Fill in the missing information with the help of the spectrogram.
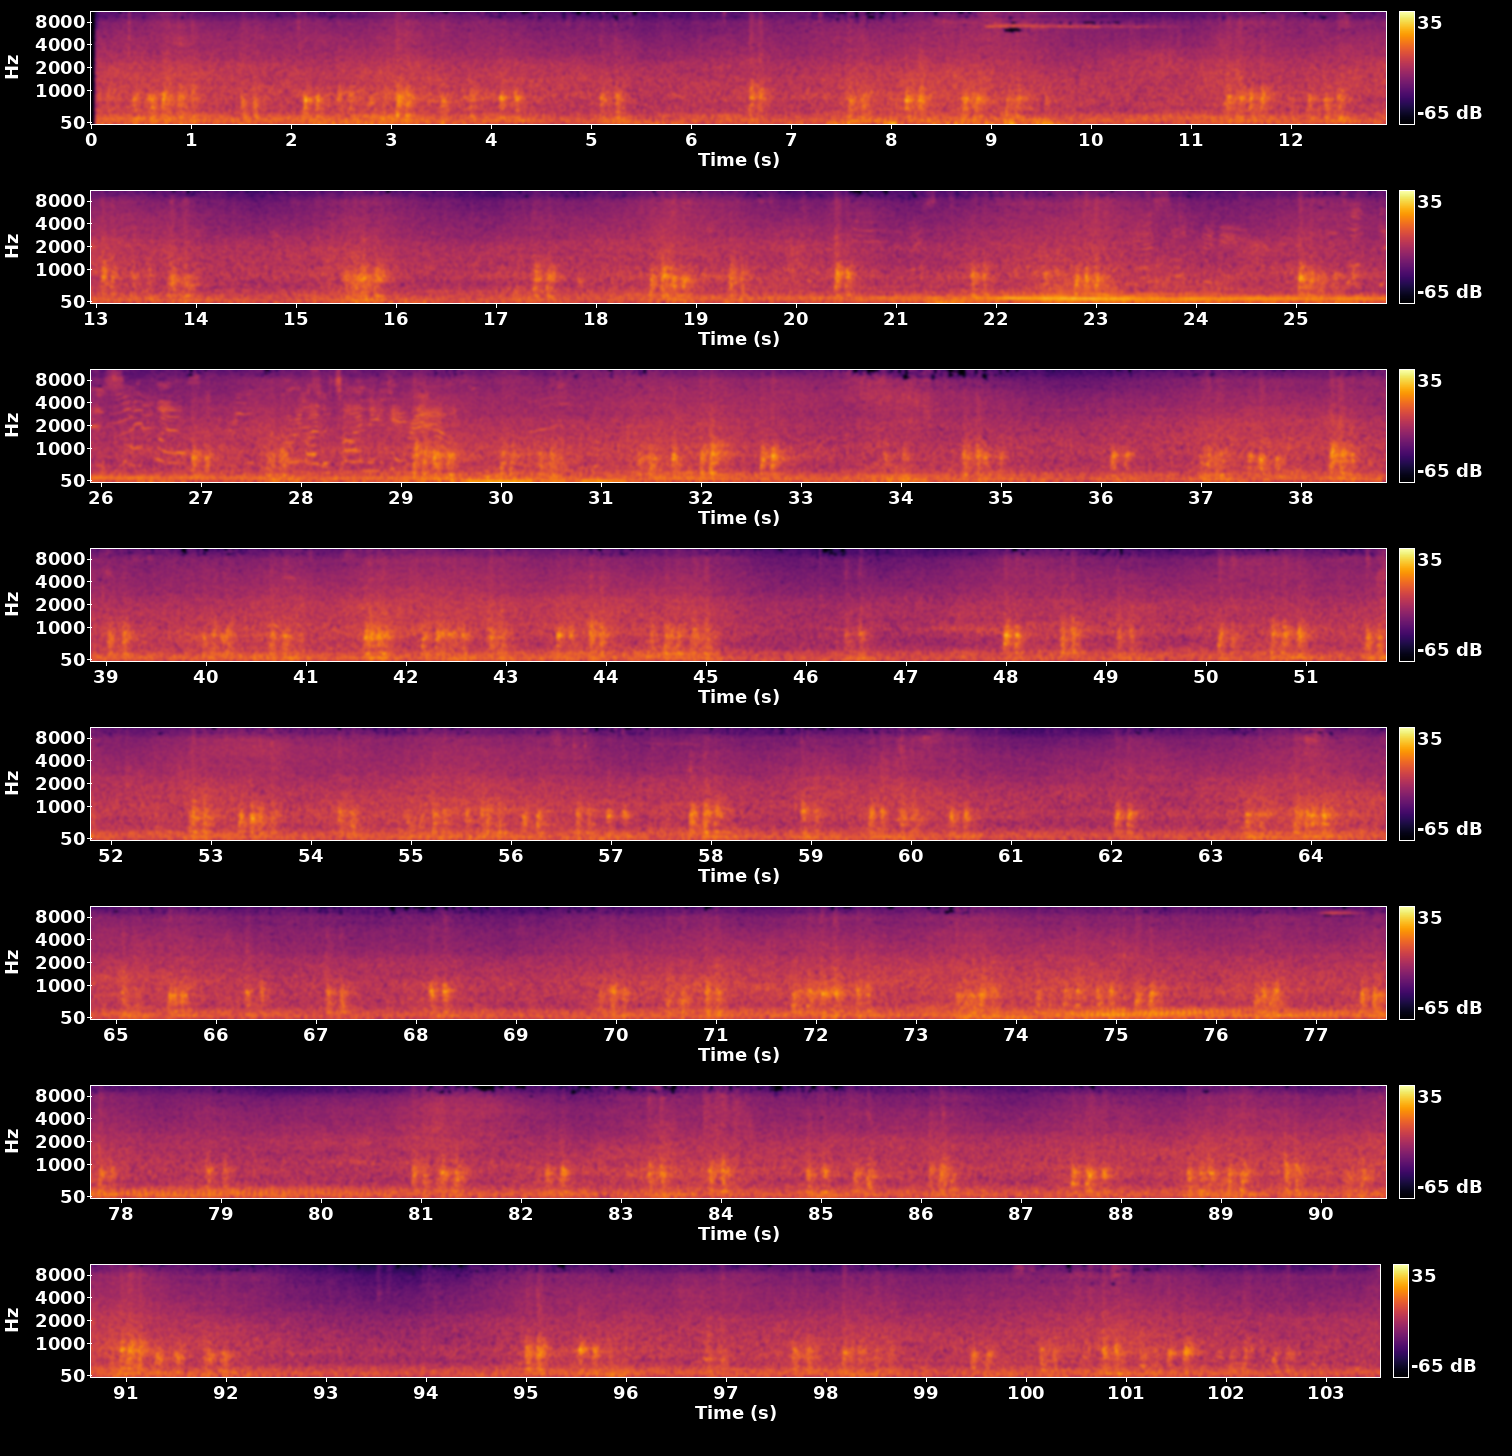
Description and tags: traffic bumpy below Brooklyn bridge from bike path NYC, USA
traffic, USA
